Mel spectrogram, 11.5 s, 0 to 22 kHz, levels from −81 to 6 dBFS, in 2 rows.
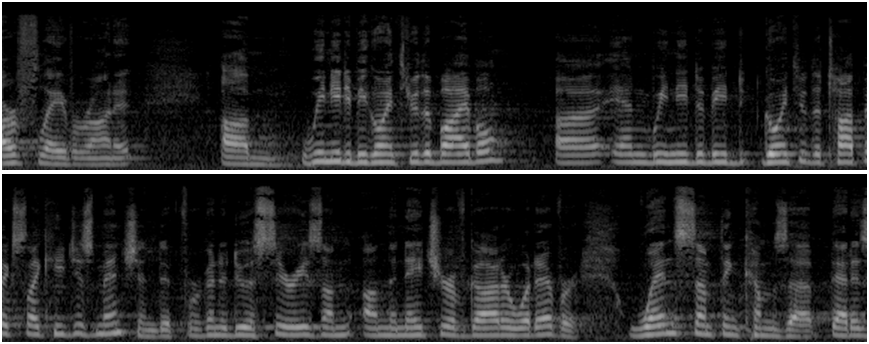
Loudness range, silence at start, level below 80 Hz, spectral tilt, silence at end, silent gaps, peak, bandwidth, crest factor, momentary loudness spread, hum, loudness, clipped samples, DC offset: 1 LU; 0 s; -74 dBFS; -4.5 dB/octave; 0 s; none; -14 dBFS; 16 kHz; 20 dB; 9 LU; none; -34 LUFS; under 0.1%; under 0.1%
